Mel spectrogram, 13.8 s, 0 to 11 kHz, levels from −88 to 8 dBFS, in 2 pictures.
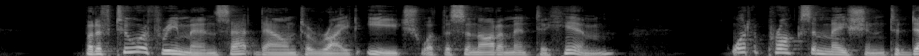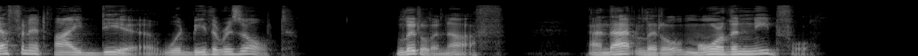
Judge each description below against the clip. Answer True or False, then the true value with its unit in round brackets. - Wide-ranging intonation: True (6.7 semitones)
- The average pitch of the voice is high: False (125 Hz)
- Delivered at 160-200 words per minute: False (150 wpm)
